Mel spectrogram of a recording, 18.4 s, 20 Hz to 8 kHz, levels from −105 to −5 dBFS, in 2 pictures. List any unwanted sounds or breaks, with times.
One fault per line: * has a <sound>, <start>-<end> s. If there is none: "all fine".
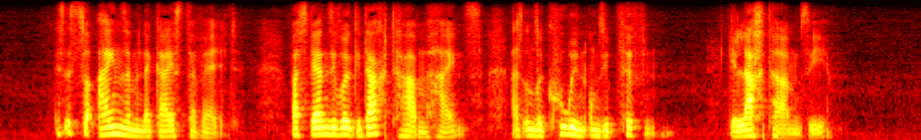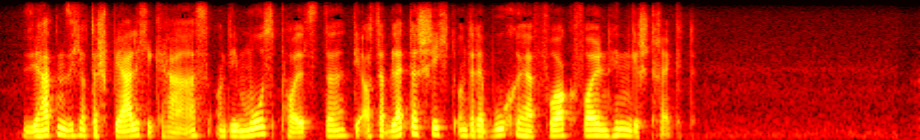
all fine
